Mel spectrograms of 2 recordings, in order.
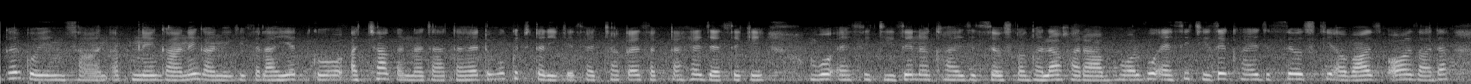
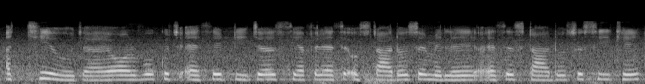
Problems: constant background noise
